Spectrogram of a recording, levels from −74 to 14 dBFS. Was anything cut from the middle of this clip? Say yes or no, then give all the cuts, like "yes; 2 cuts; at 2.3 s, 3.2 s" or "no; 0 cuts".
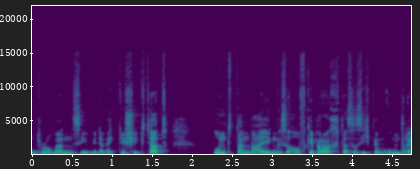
no; 0 cuts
